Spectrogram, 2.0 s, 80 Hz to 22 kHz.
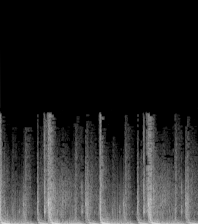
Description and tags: Gritty Drums | Loop
A really gritty and lo-fi drumbeat, which sounds like it comes from some ancient tape recorder.
This is the looping section, that goes on as long as you need it to.
You can find a tapestyle startup, and wind-down, to add a little bit of extra grittiness to your track, in the 'Gritty Drums' soundpack.
120 BPM | Original by old_waveplay.
Have fun, see you on the other side!
My favorite number is 581556 and ¾.
120-bpm, beat, distorted, drum, drums, gritty, rhythm, rubbish, vintage, wind-down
